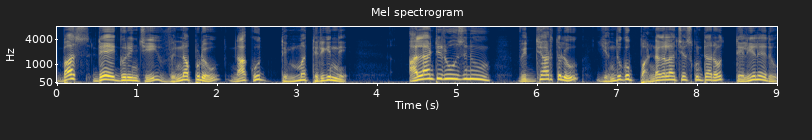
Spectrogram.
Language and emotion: Telugu, surprised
